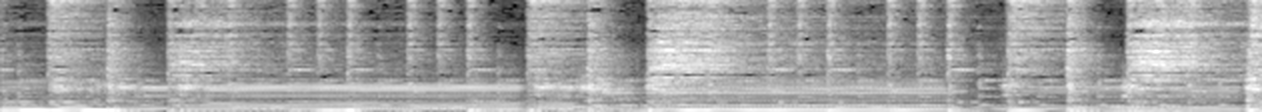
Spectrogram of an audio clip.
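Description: Instrumental backing music of a rap track: plucked-string melody notes over a steady bass line.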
